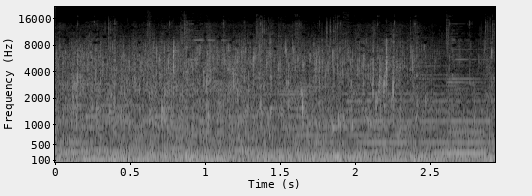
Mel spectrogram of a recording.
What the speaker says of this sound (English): So let's add 1 more cup of the broth.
